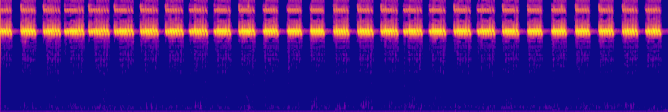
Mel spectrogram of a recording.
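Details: Crisp, regular chirps from two crickets, each short high rasp separated by a clear gap, about two per second, loud and close with a silent background.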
